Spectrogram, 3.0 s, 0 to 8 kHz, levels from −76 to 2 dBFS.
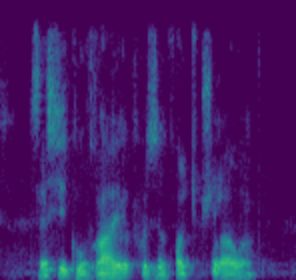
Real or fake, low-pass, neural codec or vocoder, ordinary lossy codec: fake; 7.2 kHz; codec, 24 kHz, 1.5 kbps, HILCodec; Opus, 64 kbps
